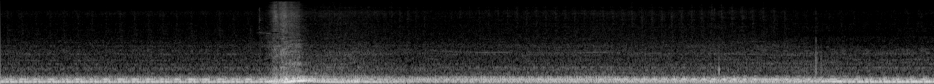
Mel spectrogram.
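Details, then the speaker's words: Ford Mustang GT 5.0 V8 that intermittently stalls at idle (owner suspects idle air control motor), just timed; smooth steady idle, one quick rev rising and settling cleanly back without hunting or dying; fault not appearing. "I'm going to see if it'll do it right now. Probably not, but we'll try it. All right, it's idling good."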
